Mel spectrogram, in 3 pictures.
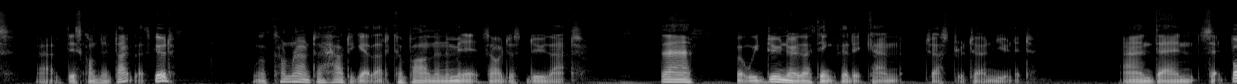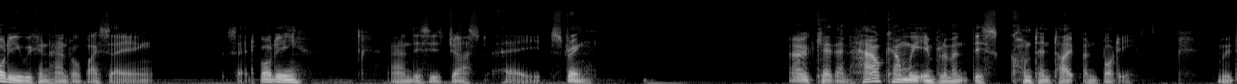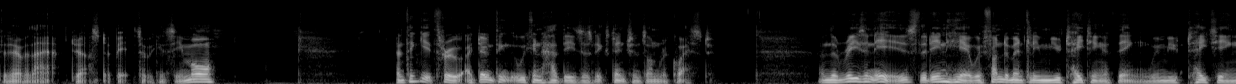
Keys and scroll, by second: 9.8 Escape, 11.1 super+d, 13.5 alt+shift+Right, 16.2 alt+shift+Right, 17.3 alt+shift+Left, 18.7 Tab.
